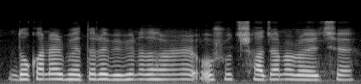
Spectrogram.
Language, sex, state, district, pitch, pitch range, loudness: Bengali, female, West Bengal, Cooch Behar, 230 Hz, 225-235 Hz, -16 LUFS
